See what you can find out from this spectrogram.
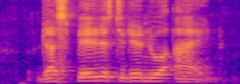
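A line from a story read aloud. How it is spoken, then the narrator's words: Plain. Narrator (German): sagte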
